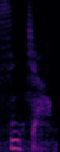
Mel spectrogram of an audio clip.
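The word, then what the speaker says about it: xin chào: it's very easy okay like sinow sinow sinow okay so that'll be that'll count as my one good thing I learned today so thank you for that so sinow tree um because obviously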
